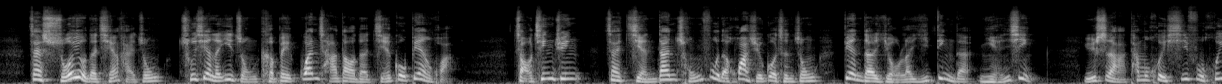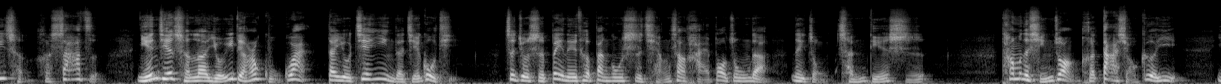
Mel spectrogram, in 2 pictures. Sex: male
